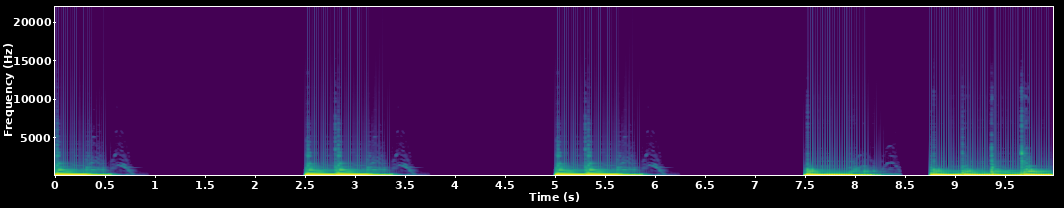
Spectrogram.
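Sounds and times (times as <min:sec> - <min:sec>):
hip hop exotica bass in A minor: 0:00.0 - 0:00.7, 0:02.5 - 0:03.4, 0:05.0 - 0:06.0, 0:07.5 - 0:09.9.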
